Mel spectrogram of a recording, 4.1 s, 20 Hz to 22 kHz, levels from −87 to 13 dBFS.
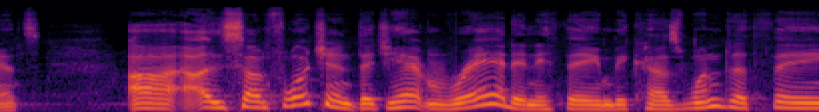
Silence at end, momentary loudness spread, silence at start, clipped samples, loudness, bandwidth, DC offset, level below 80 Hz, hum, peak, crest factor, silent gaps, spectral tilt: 0 s; 3 LU; 0 s; under 0.1%; -22 LUFS; 16 kHz; under 0.1%; -70 dBFS; none; -8 dBFS; 14 dB; none; -5.5 dB/octave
